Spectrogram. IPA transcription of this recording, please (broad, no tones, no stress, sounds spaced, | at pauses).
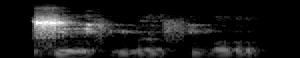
z ũ f m ɵ f m o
